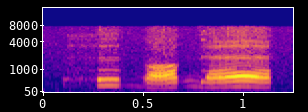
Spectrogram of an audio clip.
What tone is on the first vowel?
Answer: high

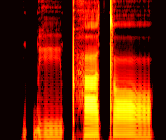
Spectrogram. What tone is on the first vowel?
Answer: low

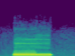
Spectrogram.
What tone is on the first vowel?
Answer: high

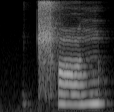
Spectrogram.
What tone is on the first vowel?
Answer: rising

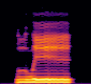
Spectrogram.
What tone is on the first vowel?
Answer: high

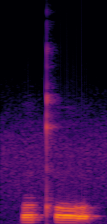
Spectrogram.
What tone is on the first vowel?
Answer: low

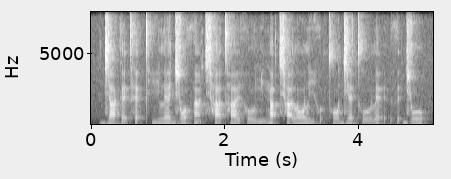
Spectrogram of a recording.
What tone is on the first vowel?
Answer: low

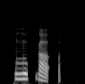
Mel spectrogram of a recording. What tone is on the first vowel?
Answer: high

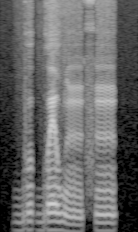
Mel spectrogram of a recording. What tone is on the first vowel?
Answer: high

